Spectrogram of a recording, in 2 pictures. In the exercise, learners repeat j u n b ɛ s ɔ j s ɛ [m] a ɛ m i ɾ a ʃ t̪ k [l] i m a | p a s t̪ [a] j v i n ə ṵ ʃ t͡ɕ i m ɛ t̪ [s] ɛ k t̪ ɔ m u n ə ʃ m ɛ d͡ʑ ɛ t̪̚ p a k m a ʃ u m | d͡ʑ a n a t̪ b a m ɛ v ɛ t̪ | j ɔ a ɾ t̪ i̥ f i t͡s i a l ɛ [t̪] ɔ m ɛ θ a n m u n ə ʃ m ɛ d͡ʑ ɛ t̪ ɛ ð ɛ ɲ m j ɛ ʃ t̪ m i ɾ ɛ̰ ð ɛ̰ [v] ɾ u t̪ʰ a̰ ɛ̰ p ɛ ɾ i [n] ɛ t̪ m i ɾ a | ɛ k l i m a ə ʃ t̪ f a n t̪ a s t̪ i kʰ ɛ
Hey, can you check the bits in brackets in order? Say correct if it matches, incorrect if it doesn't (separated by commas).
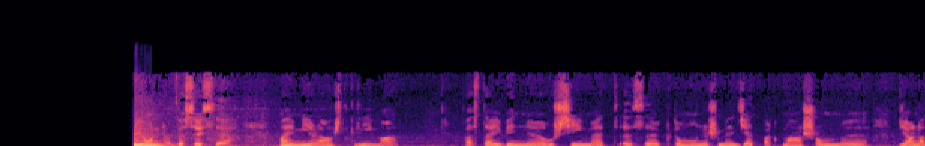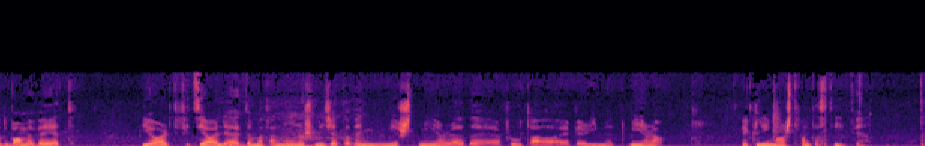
correct, correct, correct, correct, incorrect, incorrect, incorrect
